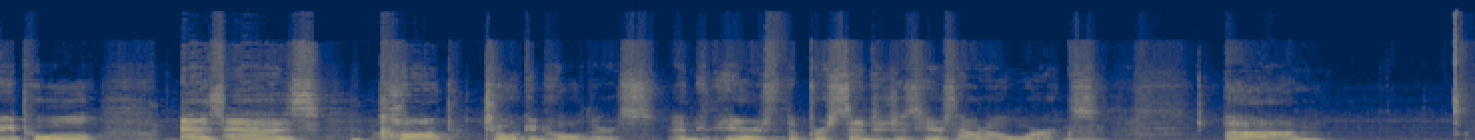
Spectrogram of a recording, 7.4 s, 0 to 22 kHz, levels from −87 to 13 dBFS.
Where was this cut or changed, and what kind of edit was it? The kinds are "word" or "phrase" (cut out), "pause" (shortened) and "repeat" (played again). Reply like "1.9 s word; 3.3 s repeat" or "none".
1.1 s word; 1.9 s word; 3.5 s word

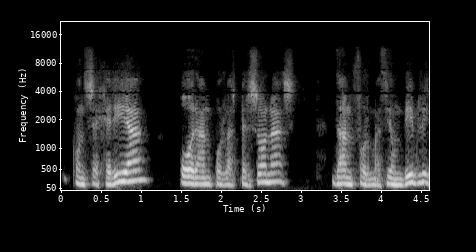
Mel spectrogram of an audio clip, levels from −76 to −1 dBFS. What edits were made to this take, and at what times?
none

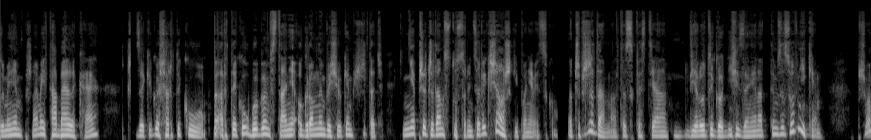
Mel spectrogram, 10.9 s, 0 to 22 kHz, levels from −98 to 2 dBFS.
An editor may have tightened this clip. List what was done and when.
1.6 s word; 2.7 s word; 8.3 s word

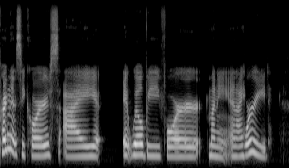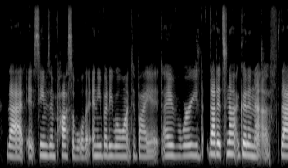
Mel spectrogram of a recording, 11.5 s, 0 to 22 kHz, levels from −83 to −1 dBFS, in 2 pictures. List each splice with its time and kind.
4.9 s word; 9.8 s word

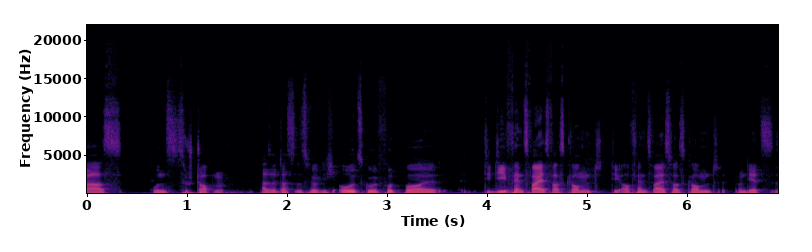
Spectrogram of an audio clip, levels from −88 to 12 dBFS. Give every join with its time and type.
none

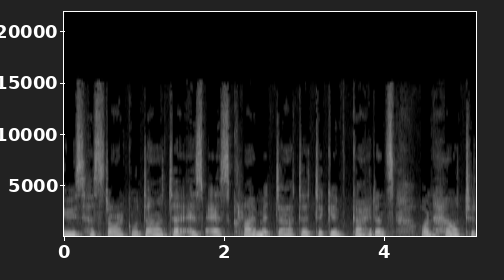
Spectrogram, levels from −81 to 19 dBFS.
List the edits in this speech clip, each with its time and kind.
1.8 s word

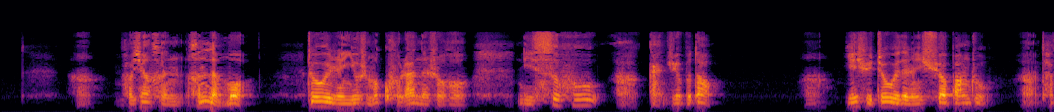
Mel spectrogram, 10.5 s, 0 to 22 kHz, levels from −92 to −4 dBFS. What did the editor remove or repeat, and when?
1.1 s pause; 3.0 s word; 5.1 s pause; 8.4 s pause

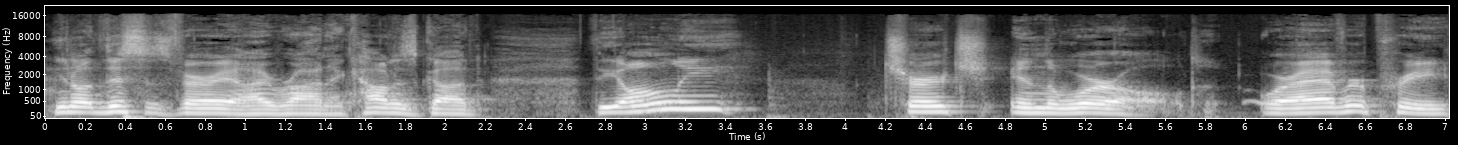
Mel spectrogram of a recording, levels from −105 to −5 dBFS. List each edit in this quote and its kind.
none

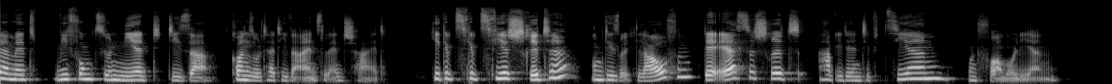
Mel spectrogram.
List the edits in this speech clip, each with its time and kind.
2.2 s pause; 4.7 s repeat; 5.8 s pause; 6.2 s phrase; 7.0 s pause; 8.3 s phrase

